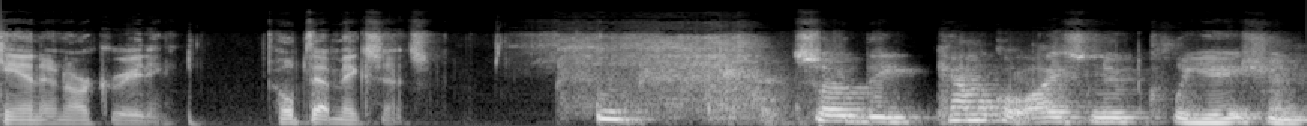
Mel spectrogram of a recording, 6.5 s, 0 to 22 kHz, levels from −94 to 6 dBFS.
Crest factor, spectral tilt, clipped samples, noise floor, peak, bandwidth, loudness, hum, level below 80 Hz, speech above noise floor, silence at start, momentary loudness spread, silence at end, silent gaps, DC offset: 12 dB; -5 dB/octave; under 0.1%; -39 dBFS; 0 dBFS; 8.2 kHz; -13 LUFS; none; -52 dBFS; 27 dB; 0 s; 12 LU; 0 s; none; under 0.1%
